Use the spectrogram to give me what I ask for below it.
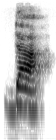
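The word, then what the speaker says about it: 大: This character is said as da in Chinese.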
